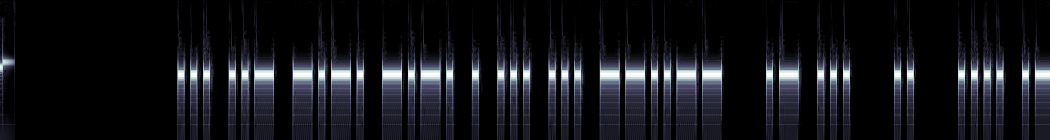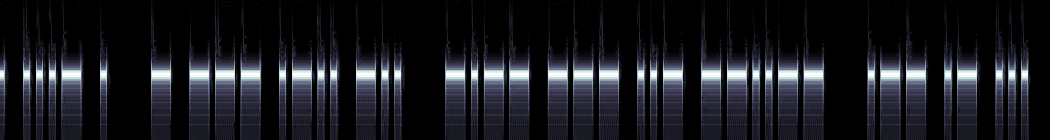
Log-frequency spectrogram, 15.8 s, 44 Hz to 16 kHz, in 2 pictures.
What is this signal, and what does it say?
Morse code, heard as a keyed tone, about 25 wpm, 700 Hz. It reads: SUCCESS, AS I HAVE TOLD YOU, WAS
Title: Sentences from Top 1000 Words - Review Part 6 - 25wpm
